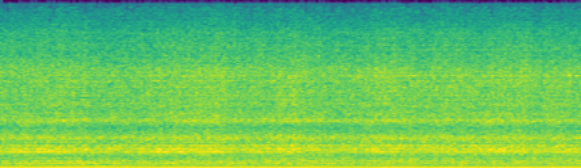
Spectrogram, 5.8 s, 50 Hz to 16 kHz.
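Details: Troy-Bilt 550-watt generator, after a no-spark fault was traced to the low-oil sensor module; runs with nothing plugged in, giving a smooth, even drone at constant speed with no surging or misses; output reads 264.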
